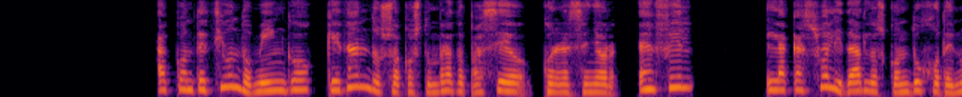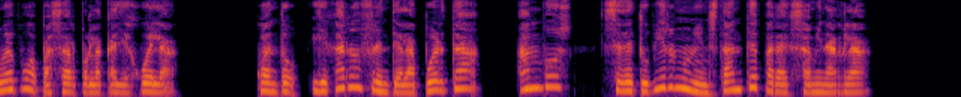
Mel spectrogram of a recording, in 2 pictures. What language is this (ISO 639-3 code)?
spa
